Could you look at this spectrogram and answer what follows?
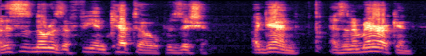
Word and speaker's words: fianchetto: spoke four languages fluently fianchetto is how you spell it if you use the rules of English but it's not English it's Italian and so it's spelled c h t o it's cetto in English but in Italian rules of of speech it's ketto so this is the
